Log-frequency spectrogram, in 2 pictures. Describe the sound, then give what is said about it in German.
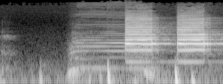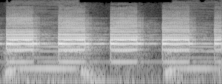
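An iPhone ringtone repeats in loud, evenly spaced electronic bursts, with a low buzzing rattle underneath as the phone, laid to charge on a radiator beside a bed, vibrates against the metal radiator. No one speaks. “Dann habt ihr nicht nur den Klingelton, Moment, sondern auch”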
